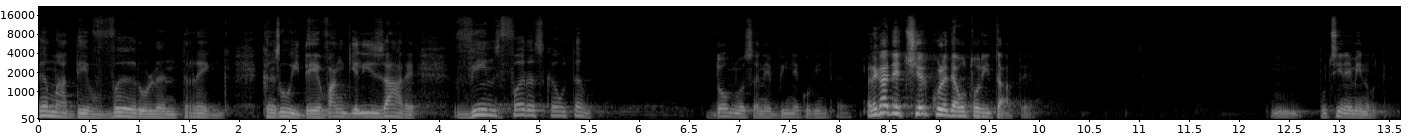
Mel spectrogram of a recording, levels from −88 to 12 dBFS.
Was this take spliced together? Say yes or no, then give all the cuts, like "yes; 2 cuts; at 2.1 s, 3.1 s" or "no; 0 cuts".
yes; 4 cuts; at 2.4 s, 4.6 s, 5.0 s, 8.2 s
